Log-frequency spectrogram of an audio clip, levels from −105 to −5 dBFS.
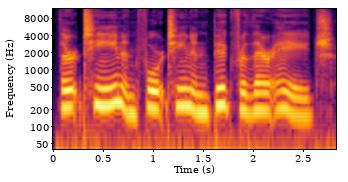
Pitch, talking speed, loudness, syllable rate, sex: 205 Hz, 170 wpm, -15 LUFS, 3.9 syllables/s, female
